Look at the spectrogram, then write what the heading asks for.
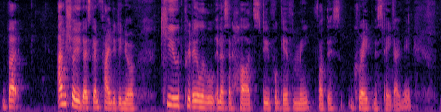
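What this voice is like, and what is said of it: Hoarse voice. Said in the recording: “my voice is kind of like hoarse right now because I've been like sick for like the last couple days”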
